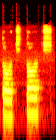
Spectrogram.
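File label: "touch touch", Nigerian Pidgin, female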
